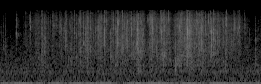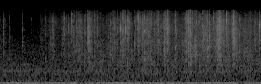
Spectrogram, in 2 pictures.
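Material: Paper.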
